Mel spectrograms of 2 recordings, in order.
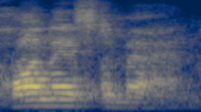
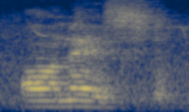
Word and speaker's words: honest: Here also, in honest man, we do not pronounce it as honest man. How do we pronounce it? We pronounce it as honest.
